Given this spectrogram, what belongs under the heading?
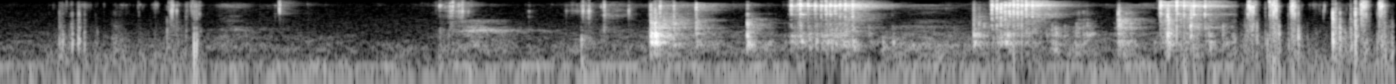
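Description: A ratchet clicks in short close bursts while a lock nut is tightened on an electric scooter tire during a wheel installation, with metallic ratcheting and light clanks and no talking.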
